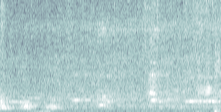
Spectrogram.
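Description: A dog whining in a thin, high, drawn-out tone, with a couple of short yelps near the start.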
